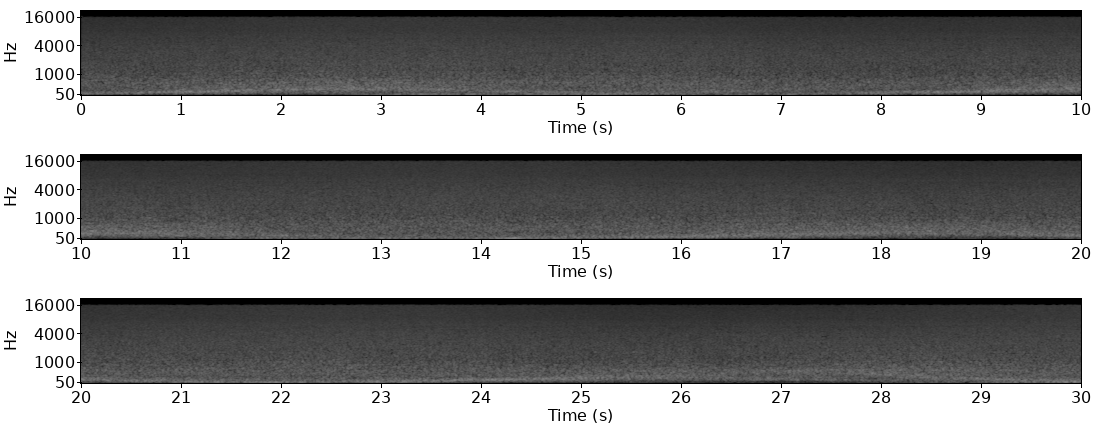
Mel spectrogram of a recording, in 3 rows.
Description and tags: windmaschine+mr noiser01-layered
Synthetic wind created with the "Windmaschine" & "MR_Noiser01" ensembles for Native Instruments Reaktor.
ambiance, ambience, atmosphere, breeze, environment, hissing, noise, reaktor, synth, synthetic, whoosh, wind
